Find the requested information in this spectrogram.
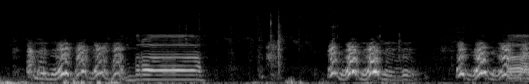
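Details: Dog from the pair named Kkamdori and Tancheol, giving rapid, wavering yelping bursts in three groups, interrupted by a steady, held tonal note lasting about half a second.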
